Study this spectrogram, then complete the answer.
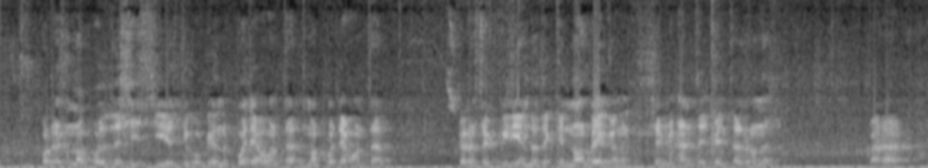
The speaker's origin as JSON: {"language": "Spanish", "country": "Bolivia", "said": "las Fuerzas Armadas juegan un papel en mi país, en Bolivia"}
